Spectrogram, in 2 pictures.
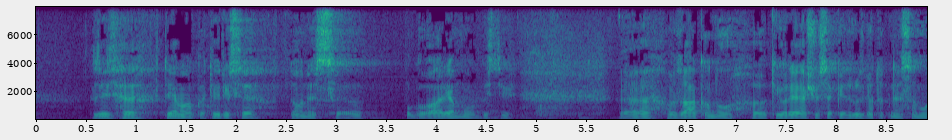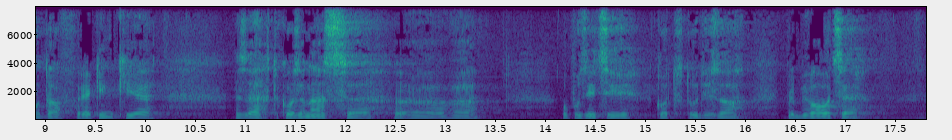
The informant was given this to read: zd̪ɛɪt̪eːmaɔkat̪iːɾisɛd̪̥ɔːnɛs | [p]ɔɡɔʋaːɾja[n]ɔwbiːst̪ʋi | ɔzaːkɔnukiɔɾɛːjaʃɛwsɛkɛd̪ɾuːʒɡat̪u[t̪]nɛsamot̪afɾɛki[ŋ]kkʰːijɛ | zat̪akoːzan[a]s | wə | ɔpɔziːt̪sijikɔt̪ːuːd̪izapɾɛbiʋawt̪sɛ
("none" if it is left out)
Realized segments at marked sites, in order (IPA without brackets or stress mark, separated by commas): p, m, t̪, ŋ, a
